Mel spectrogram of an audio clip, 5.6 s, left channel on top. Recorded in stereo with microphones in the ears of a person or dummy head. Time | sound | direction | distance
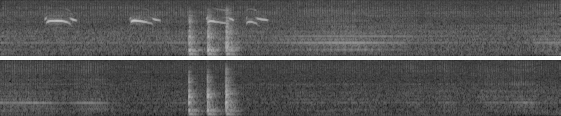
1.9 | knocking | 55° right (ahead or behind) | 1.1 m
